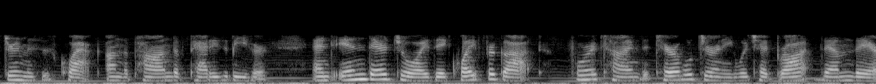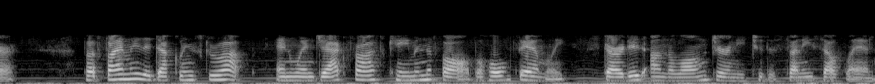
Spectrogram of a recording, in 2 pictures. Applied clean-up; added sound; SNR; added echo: none; Buzz; 10 dB; none.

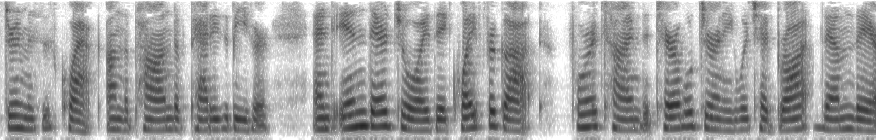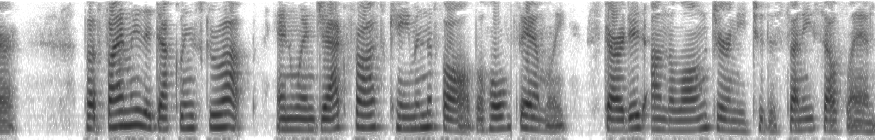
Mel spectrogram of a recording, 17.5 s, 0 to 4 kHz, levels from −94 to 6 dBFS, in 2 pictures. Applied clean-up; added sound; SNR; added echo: none; none; none; none.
